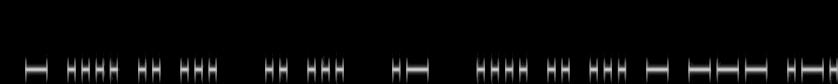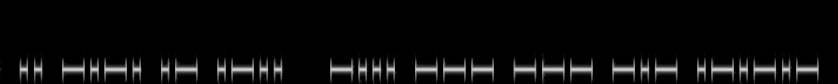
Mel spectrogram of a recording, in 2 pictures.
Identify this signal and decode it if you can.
Morse code, heard as a keyed tone, about 17 wpm, 700 Hz. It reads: THIS IS A HISTORICAL BOOK.
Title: Sentences from Top 1000 Words - Review Part 4 - 17wpm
